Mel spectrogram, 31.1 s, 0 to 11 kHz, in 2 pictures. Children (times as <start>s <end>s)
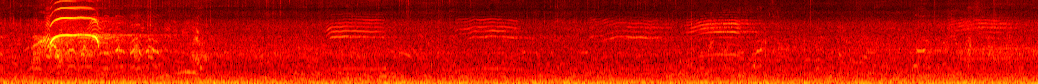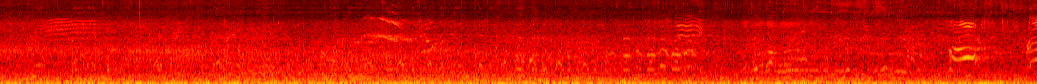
0.2s 3.3s, 29.1s 31.1s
